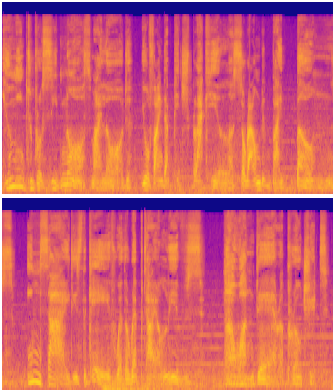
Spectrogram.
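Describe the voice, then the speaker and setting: Whispering in a put-on character voice, a man speaks at a fairly slow pace over loud background noise. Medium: solo performance. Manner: wary, deferential.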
